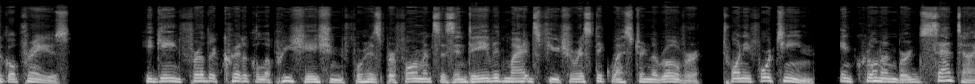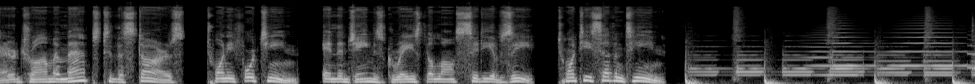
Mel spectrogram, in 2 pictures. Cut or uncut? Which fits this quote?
uncut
